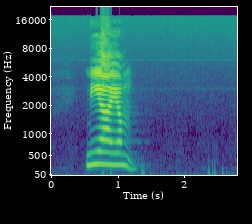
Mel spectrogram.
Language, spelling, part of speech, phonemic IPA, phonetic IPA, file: Tamil, நியாயம், noun, /nɪjɑːjɐm/, [nɪjäːjɐm], Ta-நியாயம்.ogg
- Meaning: 1. justice, fairness, equity, right 2. truth, honesty 3. morality, natural virtues 4. law, rule, precept 5. cause, reason, ground of action 6. argument, debate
